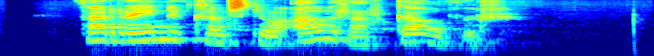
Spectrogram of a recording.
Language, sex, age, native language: Icelandic, female, 50-59, Icelandic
